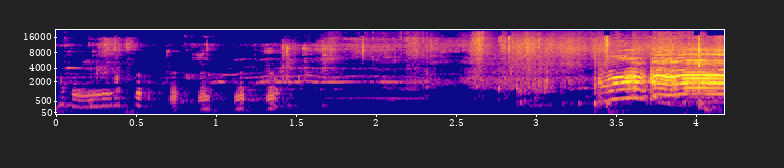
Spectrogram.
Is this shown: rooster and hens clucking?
yes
